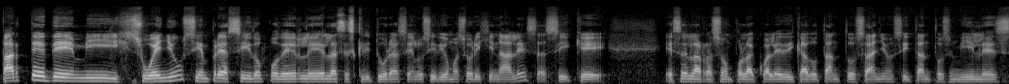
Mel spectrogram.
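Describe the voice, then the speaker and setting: Speaking with a Mexican accent, a man uses ordinary pitch variation. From Bolivia. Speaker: Bible instructor. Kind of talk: personal introduction. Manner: casual, with many filler sounds.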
